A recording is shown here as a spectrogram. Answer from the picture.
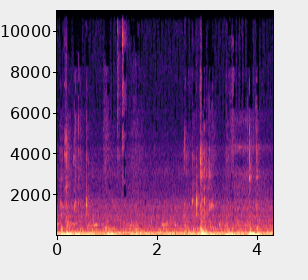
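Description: Faint, scattered clicks of a computer mouse and keyboard at the desk, over a low steady hum.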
